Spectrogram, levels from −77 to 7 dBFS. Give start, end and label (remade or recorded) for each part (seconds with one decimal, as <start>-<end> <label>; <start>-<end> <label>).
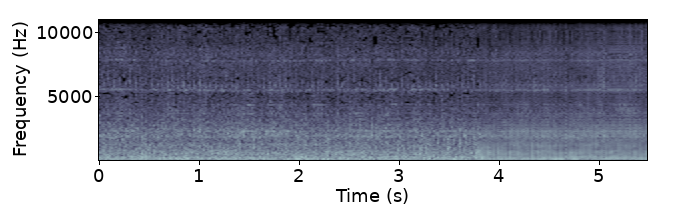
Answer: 0.0-3.8 recorded; 3.8-5.5 remade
